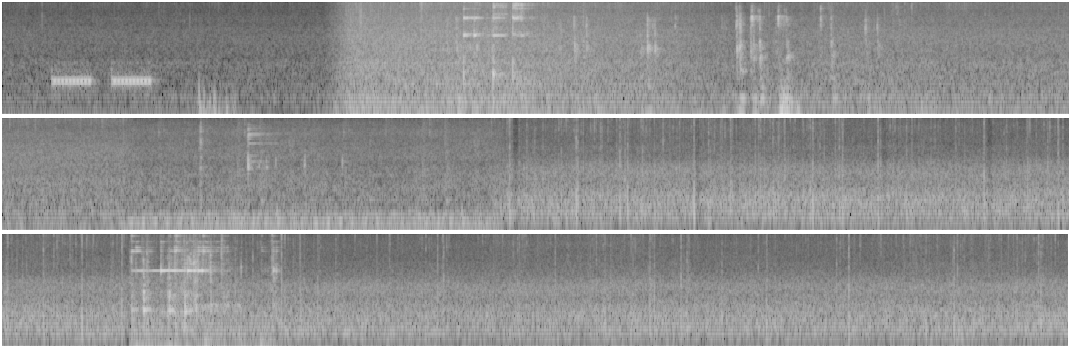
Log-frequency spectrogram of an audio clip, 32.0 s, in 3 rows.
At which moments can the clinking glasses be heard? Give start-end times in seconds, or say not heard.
4.6-5.3, 12.6-14.2, 22.6-24.1.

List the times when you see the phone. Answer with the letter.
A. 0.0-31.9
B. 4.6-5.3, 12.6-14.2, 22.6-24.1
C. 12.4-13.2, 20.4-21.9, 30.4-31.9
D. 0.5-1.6
D.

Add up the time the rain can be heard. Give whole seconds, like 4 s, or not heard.
32 s.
